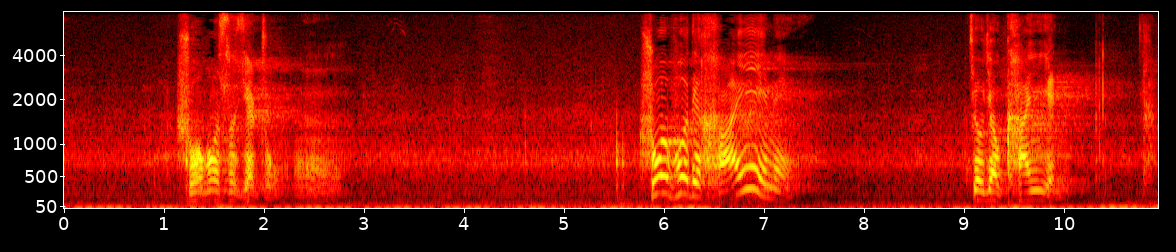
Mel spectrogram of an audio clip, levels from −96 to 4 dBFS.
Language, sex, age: Chinese, male, 60-79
